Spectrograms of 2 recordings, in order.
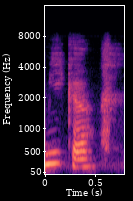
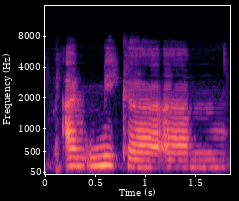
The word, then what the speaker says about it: Mika: I'm Mika, little phantom. I'm not sure if you knew that, but I'm Mika, written Meeka. Well, that's the way you pronounce it anyway.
